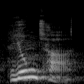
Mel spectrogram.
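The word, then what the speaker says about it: yum cha: dium culture which is referred to as um Yuma in canones do I pronounce it right absolutely abolutely so tell me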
